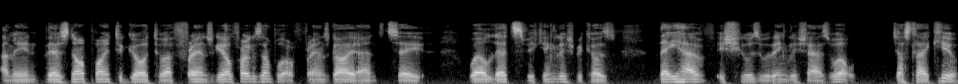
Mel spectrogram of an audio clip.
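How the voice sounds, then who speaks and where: Speaking with an Arabic accent, a man with a fairly low voice talks at a moderate pace with fairly even intonation. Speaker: online language session host. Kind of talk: casual conversation practice. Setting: video call. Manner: halting, many repetitions.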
